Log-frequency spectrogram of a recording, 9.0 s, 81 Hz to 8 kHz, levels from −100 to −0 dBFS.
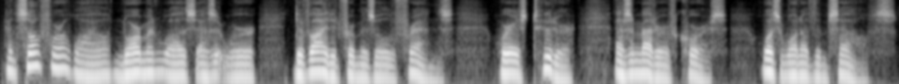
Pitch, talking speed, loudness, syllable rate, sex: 130 Hz, 175 wpm, -17 LUFS, 5.2 syllables/s, male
